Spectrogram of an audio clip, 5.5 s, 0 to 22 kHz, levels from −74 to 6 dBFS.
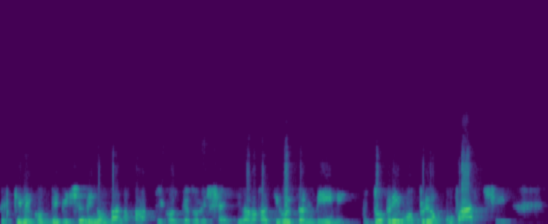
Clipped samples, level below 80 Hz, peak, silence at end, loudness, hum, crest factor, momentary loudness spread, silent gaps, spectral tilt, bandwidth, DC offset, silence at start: under 0.1%; -70 dBFS; -8 dBFS; 0.1 s; -25 LUFS; none; 18 dB; 10 LU; none; -4.5 dB/octave; 8.2 kHz; under 0.1%; 0 s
